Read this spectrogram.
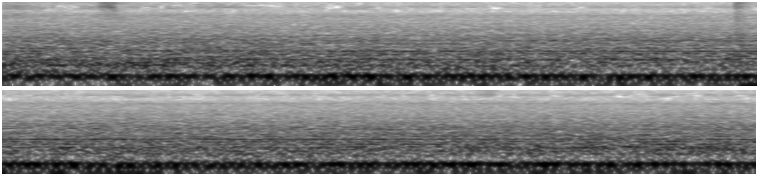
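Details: SEIM screw pump on a hydraulic elevator modernized a few months earlier, heard in the machine room: a constant droning low hum with a steady buzzy tone and no change in pitch; the pump runs noticeably loud.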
